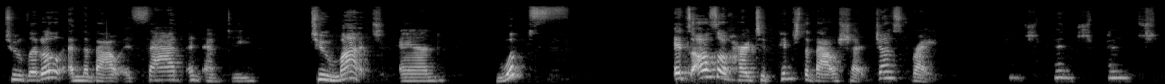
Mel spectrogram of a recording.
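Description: Female children's storybook reader, unhurried and expressive, with a crisp bright tone and slightly husky edge. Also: medium pitch, low-quality recording. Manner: expressive, deliberate, with emphasized key words. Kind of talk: children's picture book read-aloud.

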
